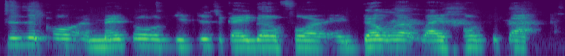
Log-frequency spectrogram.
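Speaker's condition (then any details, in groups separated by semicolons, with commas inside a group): Cerebral palsy; from birth, physical disability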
